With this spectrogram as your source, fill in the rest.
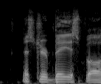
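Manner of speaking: usual speaking voice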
